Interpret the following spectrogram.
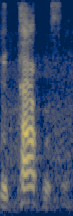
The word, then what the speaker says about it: apocrypha: That's an A supposed to be there, right? So that's pronounced apocrypha.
